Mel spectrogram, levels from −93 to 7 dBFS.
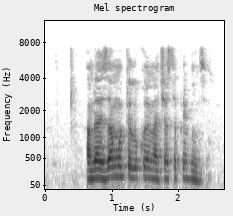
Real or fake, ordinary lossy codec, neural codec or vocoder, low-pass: real; Opus, 64 kbps; none; 7.2 kHz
